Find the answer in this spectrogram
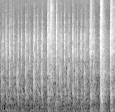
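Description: Faint, quick run of key clicks: keys being pressed repeatedly to step through presentation slides.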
